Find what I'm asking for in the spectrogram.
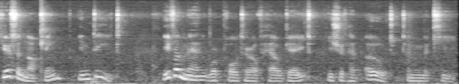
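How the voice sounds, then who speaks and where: A man's voice: lowish voice, lively intonation, normal speed, a little mellow, natural voice. A man reading aloud the part of a grumbling castle porter in a stage play, declaiming and calling out to imagined visitors. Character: grumbling castle porter playing gatekeeper of hell. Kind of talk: dramatic read-aloud of a Shakespeare play. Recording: roomy echo with clear background noise.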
